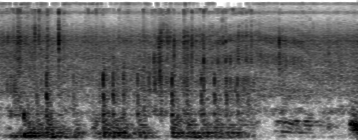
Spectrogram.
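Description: Food frying in a pan, stirred with a spoon that scrapes in a steady rhythm over a constant faint sizzle, close by and without speech.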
